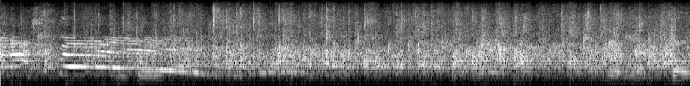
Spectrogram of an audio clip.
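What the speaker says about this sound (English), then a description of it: "So, a round of applause for Dan Ashby" Audience applause for a speaker at a lightning talk event, a dense, steady wash of many hands clapping that fills the room at a constant level, with a few faint voices mixed in.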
